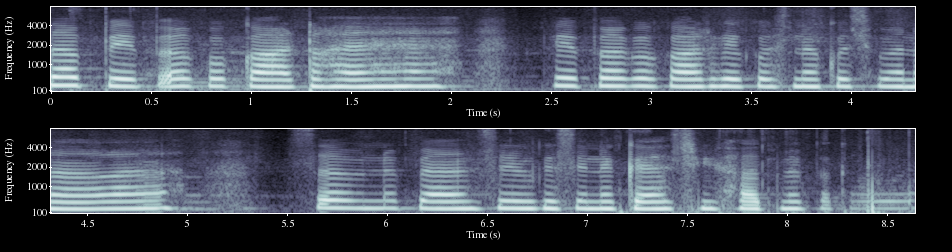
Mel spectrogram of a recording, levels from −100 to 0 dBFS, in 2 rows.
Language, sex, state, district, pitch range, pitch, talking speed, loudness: Hindi, female, Bihar, Vaishali, 245-255 Hz, 250 Hz, 185 wpm, -15 LUFS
